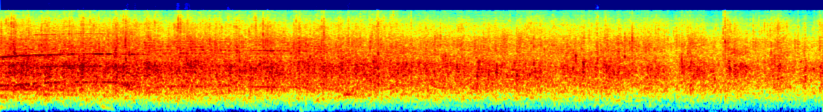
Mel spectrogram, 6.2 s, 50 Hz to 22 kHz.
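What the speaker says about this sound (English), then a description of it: "So go ahead and exit stage right, and another big round of applause." A live audience gives dense, steady applause as nonprofit teams leave the stage at the SEED20 OnStage showcase for Social Venture Partners Charlotte, sustained at an even level throughout with no talking.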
